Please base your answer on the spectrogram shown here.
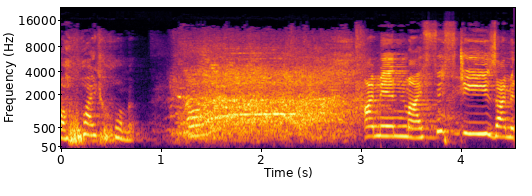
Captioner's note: audience laughs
